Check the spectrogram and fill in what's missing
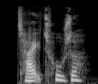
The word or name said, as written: thaitrusser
